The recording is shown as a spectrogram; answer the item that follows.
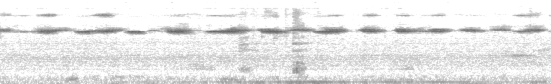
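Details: Indoors, feeder crickets for a leopard gecko keep up steady shrill chirping, pulsing roughly two to three times a second, with soft handling noises in the background.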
